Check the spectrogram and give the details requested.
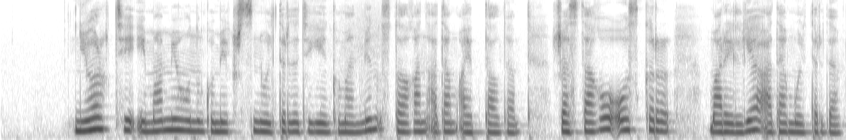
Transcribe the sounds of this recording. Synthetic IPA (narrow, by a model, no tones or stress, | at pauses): nʲuork̚t̪ʰeʔimamʲiwonəŋkʲʰɵme̞kʃɪ̥sɪnwɵlt̪ɪɾd̪ɪd̪e̞ɡʲe̞ŋkʲʰʏmænme̞nʊ̥st̪ɑlˠʁɑnʔɑ̰d̪ɑmʔɑ̰jəp̚t̪ɑlˠd̪əʒ̥ɑst̪ɑʁəʔo̞skar | maɾelʲɡʲeɑ̰d̪ɑmwɵlt̪ɪɾd̪ɪ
